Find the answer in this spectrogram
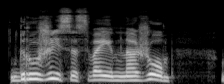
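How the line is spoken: Shout. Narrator (Russian): она ему крикнула

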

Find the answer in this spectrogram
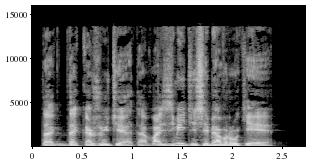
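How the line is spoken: Barked. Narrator (Russian): рявкнул Снег

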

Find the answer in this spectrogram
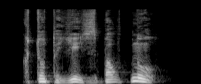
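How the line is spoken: Angry. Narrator (Russian): сердито сказал Рон

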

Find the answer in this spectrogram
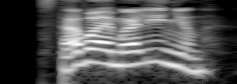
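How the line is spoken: Shouting. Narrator (Russian): закричал я на Костю

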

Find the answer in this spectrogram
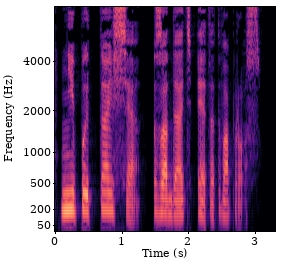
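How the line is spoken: Cold statement. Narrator (Russian): холодно произнес он

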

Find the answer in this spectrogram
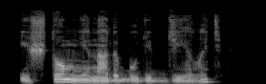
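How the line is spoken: Trembling question. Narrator (Russian): поинтересовался пингвин дрожащим голосом

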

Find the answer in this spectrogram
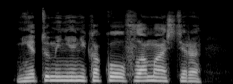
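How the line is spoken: Sullen grunt. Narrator (Russian): угрюмо буркнул Светлик

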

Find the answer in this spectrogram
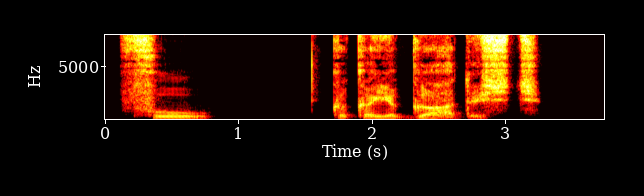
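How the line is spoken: Rude interruption. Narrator (Russian): грубо оборвал его человечек

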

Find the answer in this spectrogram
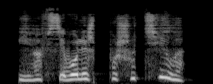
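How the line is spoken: Soothing whisper, young girl. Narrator (Russian): прошептала девочка, стараясь, чтобы голос прозвучал успокаивающе

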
